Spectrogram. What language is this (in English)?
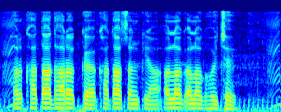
Maithili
